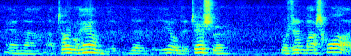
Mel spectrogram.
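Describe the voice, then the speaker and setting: Delivered with a Southern US accent at a fairly slow pace, the speech has long, frequent pauses and fairly even intonation. Loudness swings widely, and room echo is audible. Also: man, high pitch for a man. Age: 80s+. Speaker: war veteran. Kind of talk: oral history interview. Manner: halting.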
